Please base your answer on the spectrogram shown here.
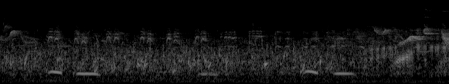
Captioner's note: cuckoo croaking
